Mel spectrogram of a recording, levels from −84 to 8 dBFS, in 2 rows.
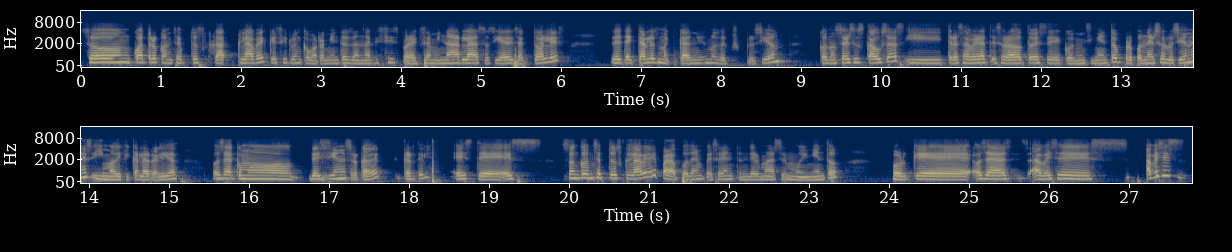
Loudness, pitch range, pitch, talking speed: -20 LUFS, 175-210 Hz, 185 Hz, 135 wpm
